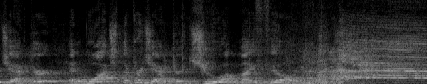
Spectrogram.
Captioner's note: laughter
